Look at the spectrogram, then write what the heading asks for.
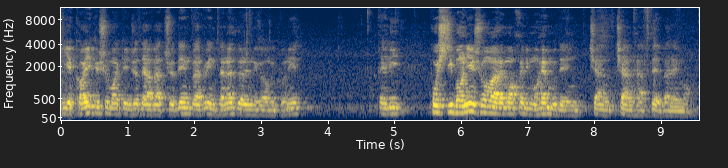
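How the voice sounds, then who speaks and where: The speaker is a man. Room echo can be heard. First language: Farsi. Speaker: family speaker at a private event. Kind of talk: speech to guests. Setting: event with audience, streamed live. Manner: halting.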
